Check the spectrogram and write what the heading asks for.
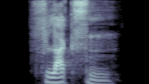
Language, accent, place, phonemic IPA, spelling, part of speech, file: German, Germany, Berlin, /ˈflaksn̩/, flachsen, verb / adjective, De-flachsen.ogg
- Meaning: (verb) to joke; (adjective) flax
